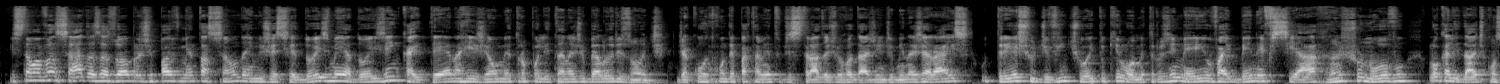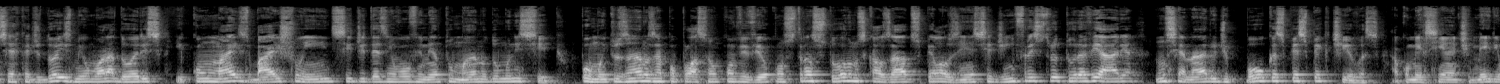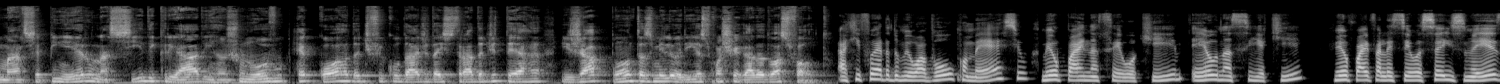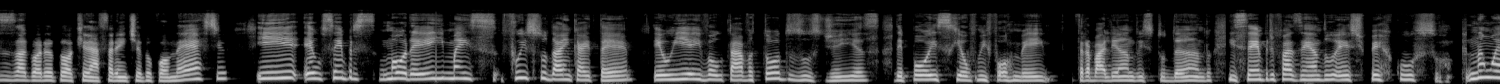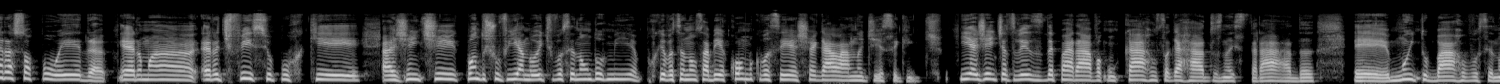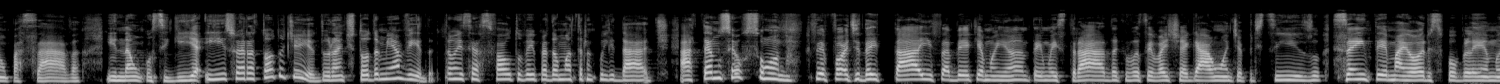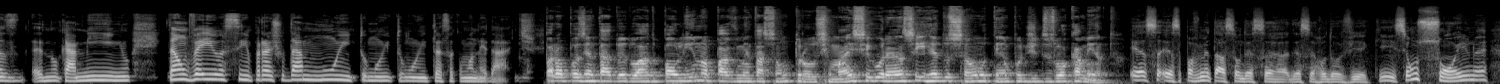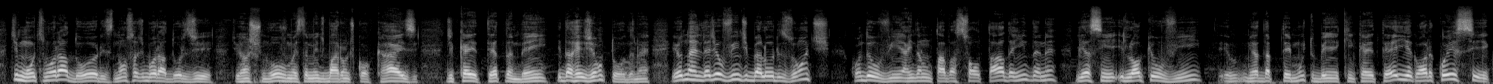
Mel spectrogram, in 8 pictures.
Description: Trecho de 28,5 quilômetros até Barão de Cocais ganha melhorias e pode servir de alternativa de tráfego para quem circula pela BR-381. Ouça matéria de rádio.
